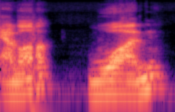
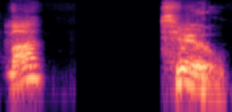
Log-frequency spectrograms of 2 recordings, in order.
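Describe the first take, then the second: First: Slow, controlled first count; measured countdown warning. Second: "two" set apart, higher and louder; emphatic countdown warning. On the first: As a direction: start a parent's warning count, slowly. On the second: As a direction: pause after "Emma", then hit "two" hard. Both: Retold or imitated. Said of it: "I, I emphasize".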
